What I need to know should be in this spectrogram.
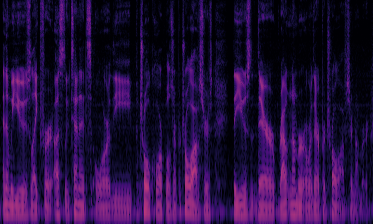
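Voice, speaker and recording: Very low-voiced man, casual talk, background noise. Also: flat delivery, brisk. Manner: informal, explanatory. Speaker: co-host, security company lieutenant. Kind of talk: casual unscripted work talk show. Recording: clear background noise, room ambience.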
